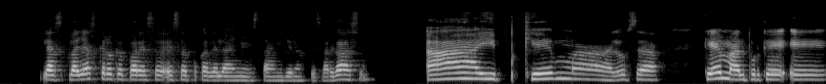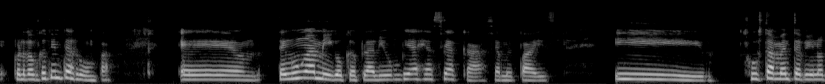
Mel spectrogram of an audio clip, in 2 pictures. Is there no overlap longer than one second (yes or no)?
yes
